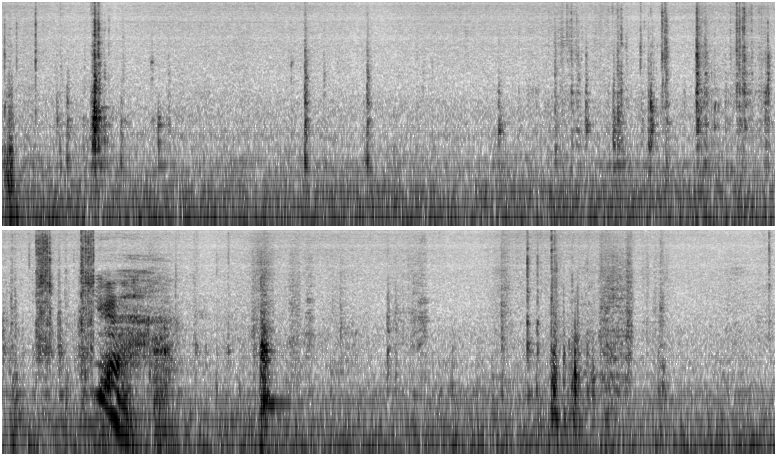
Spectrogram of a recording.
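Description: Plastic and rubber engine parts click and knock.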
